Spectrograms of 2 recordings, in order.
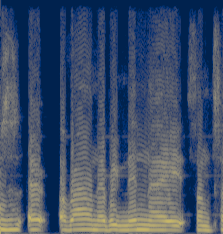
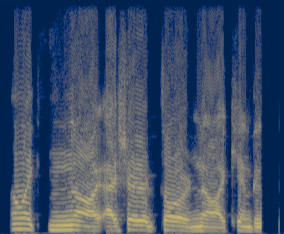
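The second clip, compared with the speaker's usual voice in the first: plain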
